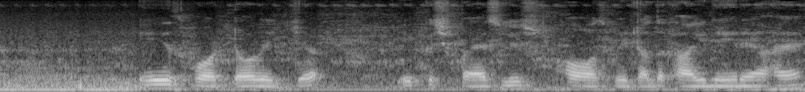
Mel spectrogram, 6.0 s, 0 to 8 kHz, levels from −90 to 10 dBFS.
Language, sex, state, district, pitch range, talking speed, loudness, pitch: Punjabi, male, Punjab, Fazilka, 100-110 Hz, 100 wpm, -18 LUFS, 105 Hz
